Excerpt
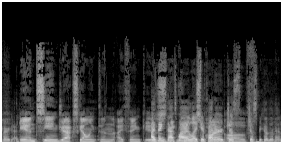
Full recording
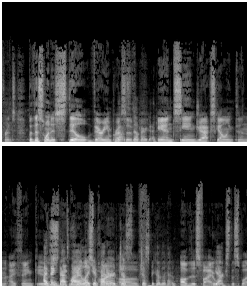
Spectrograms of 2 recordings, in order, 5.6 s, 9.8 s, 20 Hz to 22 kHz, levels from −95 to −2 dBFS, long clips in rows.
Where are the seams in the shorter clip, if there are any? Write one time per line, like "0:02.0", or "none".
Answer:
none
